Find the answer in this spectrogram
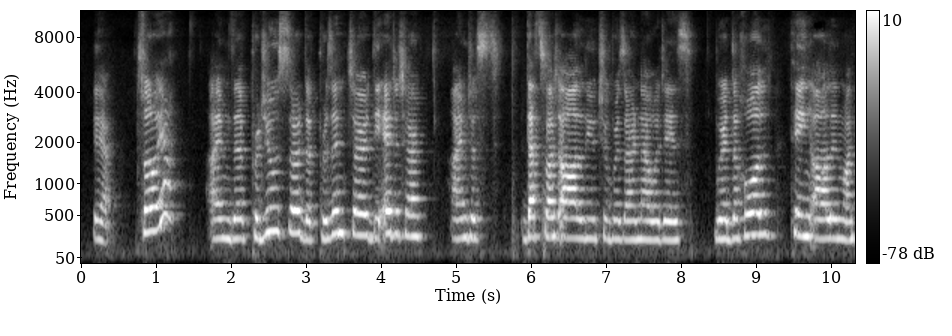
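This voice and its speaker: A woman speaks in a North Kerry accent with a fairly high pitch. Her pace is fairly slow and her intonation fairly even. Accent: North Kerry Irish. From Ireland, North Kerry. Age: 20s. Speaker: YouTuber, musician and broadcaster. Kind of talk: live stream chat with viewers. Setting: live stream.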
